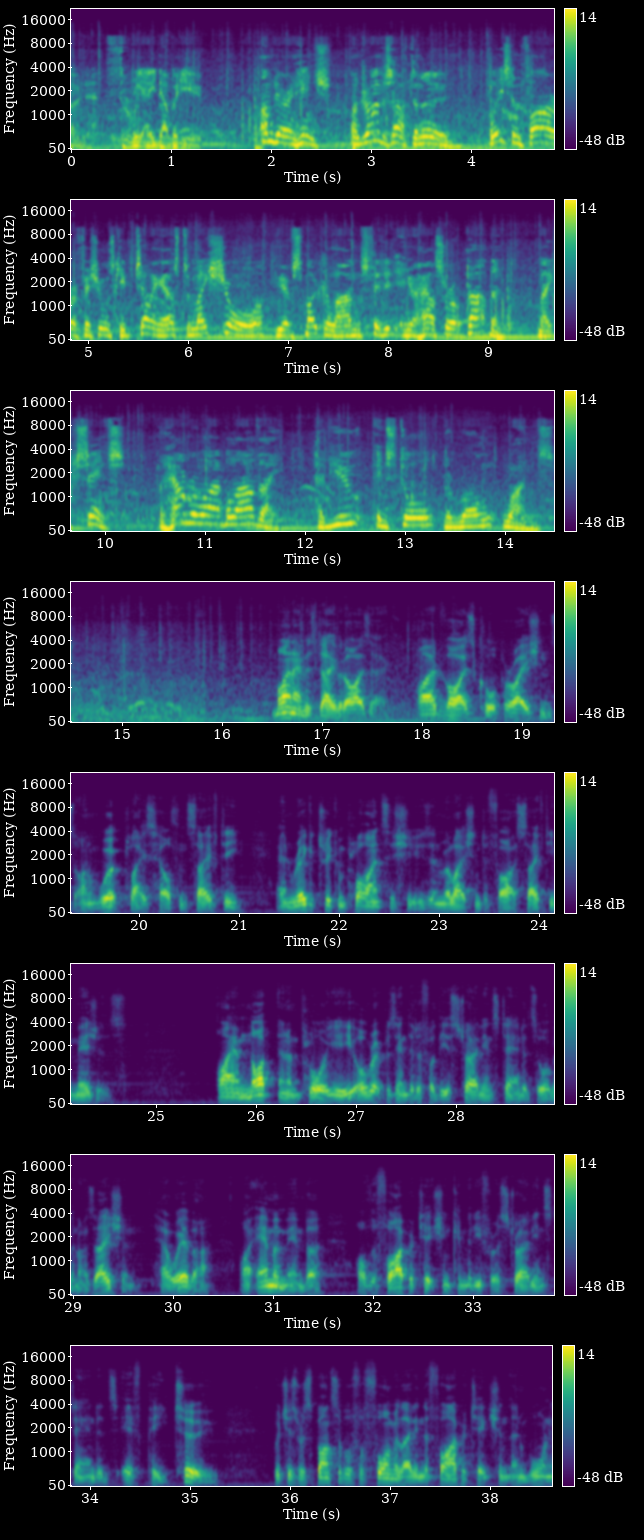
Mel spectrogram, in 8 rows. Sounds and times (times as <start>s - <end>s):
Speech: 0.0s - 14.5s, 16.5s - 24.8s, 25.6s - 38.6s.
